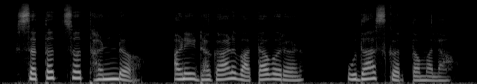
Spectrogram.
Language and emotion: Marathi, sad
